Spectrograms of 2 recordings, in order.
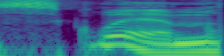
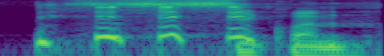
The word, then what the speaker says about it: Sequim: similarly confusing place in a little bit called Sequim, spelled Sequim. Mm-hmm. Yeah, I definitely said Sequim the first time when you looked at me like, yeah, what? And I'm like, yeah. Sequim.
